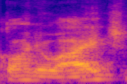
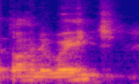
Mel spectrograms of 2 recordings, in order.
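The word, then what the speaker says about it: Thornthwaite: A de Thorne-Waite, tem gente que fala Thorne-White, mas eu acho que a pronúncia certa é Thorne-Waite.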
